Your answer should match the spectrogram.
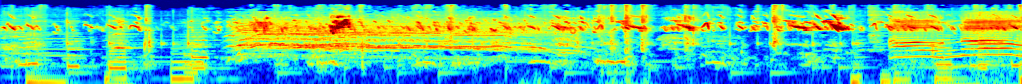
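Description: Domestic chicks peeping in rapid, overlapping high chirps over background music with a low beat, which drops out for a few seconds in the middle.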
